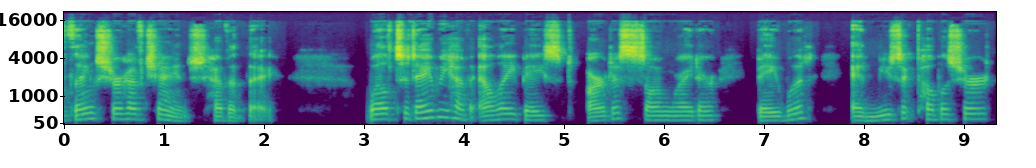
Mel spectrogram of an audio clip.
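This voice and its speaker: A woman hosting a podcast, reading scripted introductions and putting questions to guests. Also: low-pitched. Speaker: podcast host.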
